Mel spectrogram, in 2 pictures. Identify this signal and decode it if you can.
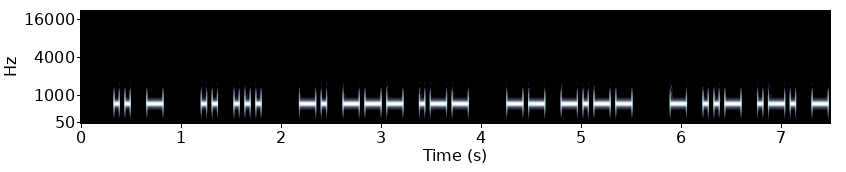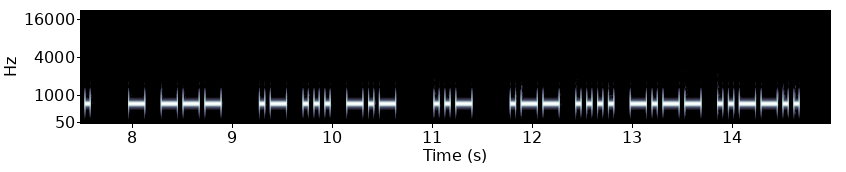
Morse code, heard as a keyed tone, about 22 wpm, 700 Hz. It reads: IT IS NOW MY TURN TO ASK U WHY?
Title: Sentences from Top 200 Words and Abbreviations 22wpm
